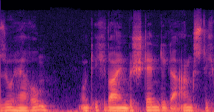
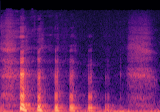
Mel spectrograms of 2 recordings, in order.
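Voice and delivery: breathy chuckle. Acted. Husband laughs at the memory.

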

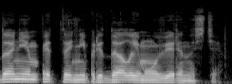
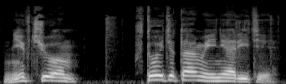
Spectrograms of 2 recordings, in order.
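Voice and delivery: put-on high-pitched old man's rebuff; tense, high old man's order; edgy old man; 7 semitones higher than usual. A narrator's reading. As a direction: snub him in a high, testy voice. Старик из укрытия осаживает Виктора.

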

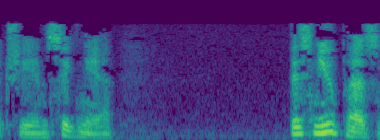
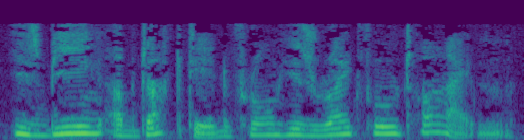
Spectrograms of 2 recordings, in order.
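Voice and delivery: slow, softer, otherworldly reasoning voice; 5 semitones higher, 5 dB quieter, much slower than usual. A narrator's reading. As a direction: reason with patient, slow, soft alien calm. Morlock continues.

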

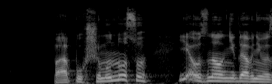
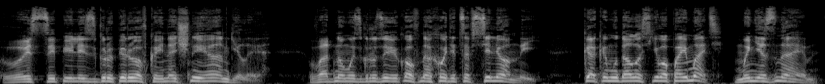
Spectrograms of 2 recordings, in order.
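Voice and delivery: loud, urgent radio report; shouted briefing; 3 semitones higher, 9 dB louder than usual. Acted. Ignat briefing the captain over radio, shouting. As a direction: call out intel over the noise.

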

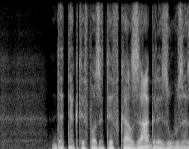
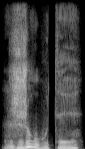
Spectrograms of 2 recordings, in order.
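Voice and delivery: through clenched teeth. A narrator's reading. Detective insists on the colour, through clenched teeth. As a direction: squeeze the word out tightly. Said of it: "wycedził detektyw Pozytywka".

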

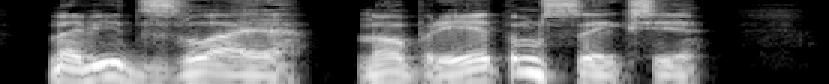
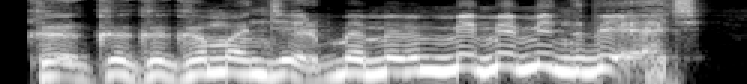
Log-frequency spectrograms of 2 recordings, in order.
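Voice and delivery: much higher, stammering in terror; panicked stammer; 12 semitones higher, much slower than usual. A narrator's reading. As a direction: stutter it out in a panic. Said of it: "запаниковали солдаты".

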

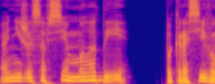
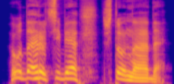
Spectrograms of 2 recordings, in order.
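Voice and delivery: high mocking praise; 9 semitones higher than usual. Bloodied boss mock praise.

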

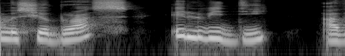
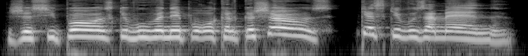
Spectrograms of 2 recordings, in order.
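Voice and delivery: gruff gravelly dwarf voice; 4 semitones higher, 8 dB louder than usual. Acted. Dwarf Kilp voiced in dialogue.

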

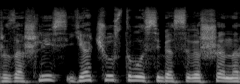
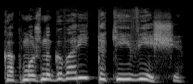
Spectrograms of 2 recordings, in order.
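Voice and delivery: high-pitched, scandalised question; indignant; 8 semitones higher, 4 dB louder than usual. A narrator's reading. Miss shocked by lady's remark, indignant. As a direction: protest with moderate outrage. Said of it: "возмутилась мисс Ферфакс".

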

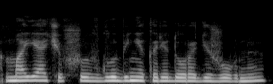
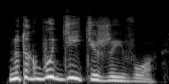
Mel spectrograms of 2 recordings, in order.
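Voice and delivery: bright and higher, a little louder; cheerful; 5 semitones higher, 5 dB louder than usual. A narrator's reading. Katya cheerfully telling the men to wake him. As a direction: urge them on merrily. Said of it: "весело проговорила Катя".

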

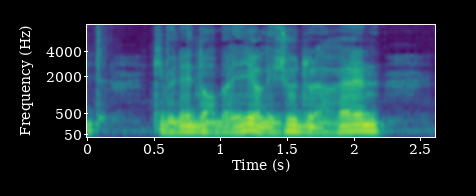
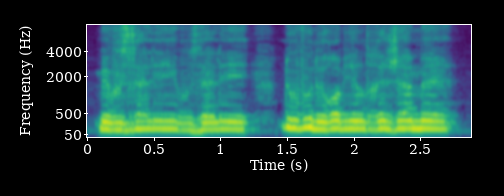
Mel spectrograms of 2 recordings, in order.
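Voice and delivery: high, rising in loudness to the end; urgent warning; 7 semitones higher, 5 dB louder than usual. A narrator's reading. Queen fears the king will never return, urgent warning. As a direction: press the warning, insistent and raised.

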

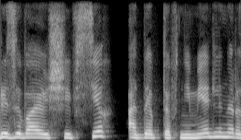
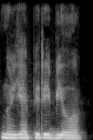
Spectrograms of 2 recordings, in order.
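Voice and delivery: usual speaking voice

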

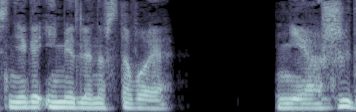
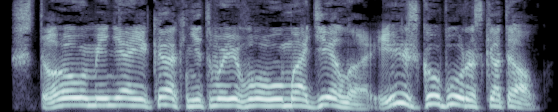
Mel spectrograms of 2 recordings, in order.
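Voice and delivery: slow, loud, higher roar; angry scolding shout; 5 semitones higher, 5 dB louder than usual. Acted. Big man scolding a sentry, angry shout. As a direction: cut them down indignantly.

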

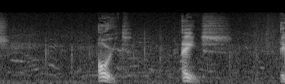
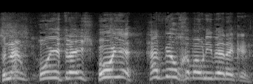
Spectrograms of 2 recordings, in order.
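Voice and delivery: calling out; 7 semitones higher, 4 dB louder than usual. Real, not acted. Calling wife to listen.

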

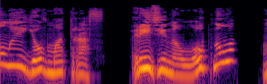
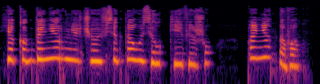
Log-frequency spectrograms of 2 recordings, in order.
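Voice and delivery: high squeaky voice, quick and fussy; Pimpochka, fussy little creature; 10 semitones higher than usual. A narrator's reading. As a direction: play the tiny nervous girl. Pimpochka's voice held. (высокий писклявый голос)

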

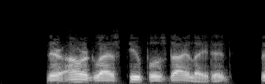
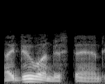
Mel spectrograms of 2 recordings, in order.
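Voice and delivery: plain reading voice

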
